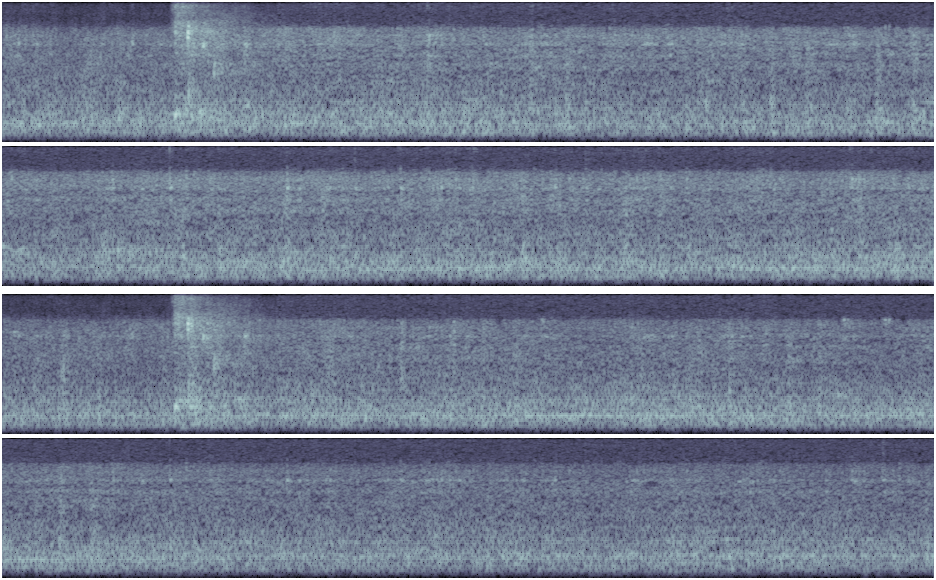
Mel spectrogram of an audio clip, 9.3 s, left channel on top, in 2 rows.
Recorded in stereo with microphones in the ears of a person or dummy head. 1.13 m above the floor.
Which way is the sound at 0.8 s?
5° left (ahead or behind).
